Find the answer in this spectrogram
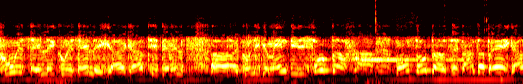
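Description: Another amateur station's voice coming in over a portable QRP HF transceiver, thin and band-limited through the radio's small speaker, over a steady hum. A steady whistling tone sits under the voice for the last couple of seconds.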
